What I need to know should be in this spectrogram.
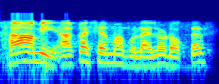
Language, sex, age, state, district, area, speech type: Marathi, male, 18-30, Maharashtra, Nanded, rural, conversation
